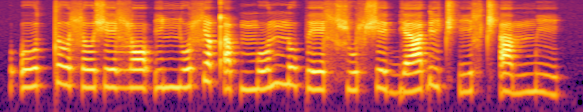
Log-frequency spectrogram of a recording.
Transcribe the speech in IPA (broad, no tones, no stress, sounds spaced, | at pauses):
ʔ o tː ɤ ɬ ɤ ʃ e ɮ ɔ ʔ i ɲ o ɬ i qʼ e p mː o nː o p e ɬ ɕ u ɬ ʃ e bʲ a ɗ i t͡ʃʼ i ɬ t͡ʃʼ a mː i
